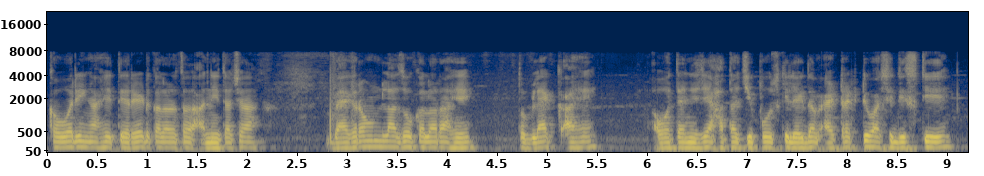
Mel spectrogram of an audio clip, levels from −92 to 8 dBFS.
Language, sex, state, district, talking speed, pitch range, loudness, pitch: Marathi, male, Maharashtra, Aurangabad, 175 wpm, 110-120 Hz, -14 LUFS, 115 Hz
